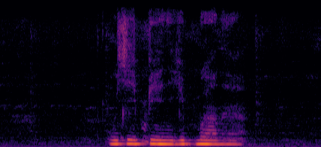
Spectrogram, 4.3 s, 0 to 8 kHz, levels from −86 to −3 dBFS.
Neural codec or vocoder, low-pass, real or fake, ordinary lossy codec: none; none; real; none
